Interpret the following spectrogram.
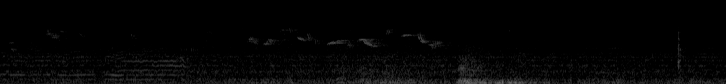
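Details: Solitary bees nesting in a bug hotel: a steady, droning buzz holds for about two seconds at the start, while wild birds chirp and twitter brightly overhead throughout and a dull knock sounds near the end.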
